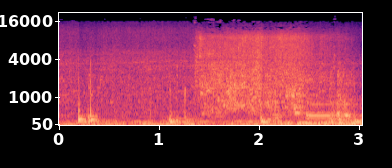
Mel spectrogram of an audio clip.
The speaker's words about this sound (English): Why is that waterfall flowing into the sky and shit?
